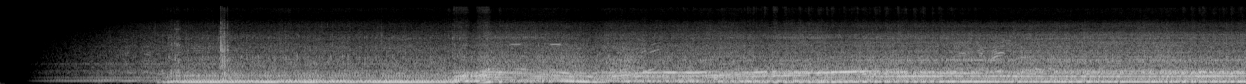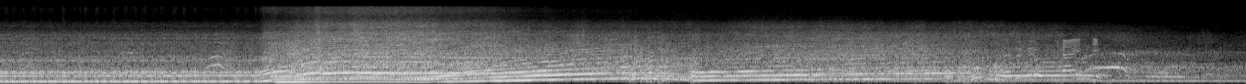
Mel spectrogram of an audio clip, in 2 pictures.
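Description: A Ferrari F430 Spider's V8 and a snowmobile engine idling side by side, revved briefly about five seconds in. Both launch together about fifteen seconds in with a sudden burst of noise, then the engines climb in pitch through several gear changes and fade as they pull away.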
